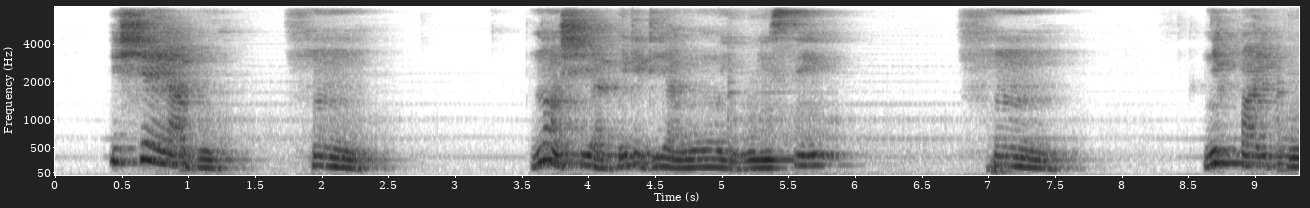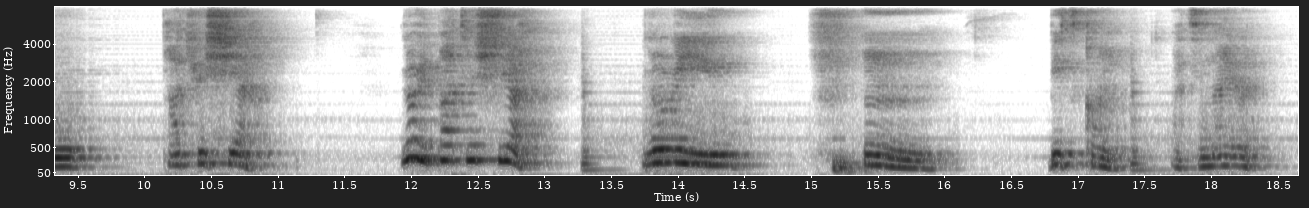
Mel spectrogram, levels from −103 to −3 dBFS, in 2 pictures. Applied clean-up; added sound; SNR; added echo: neural separator model SepFormer DNS4.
